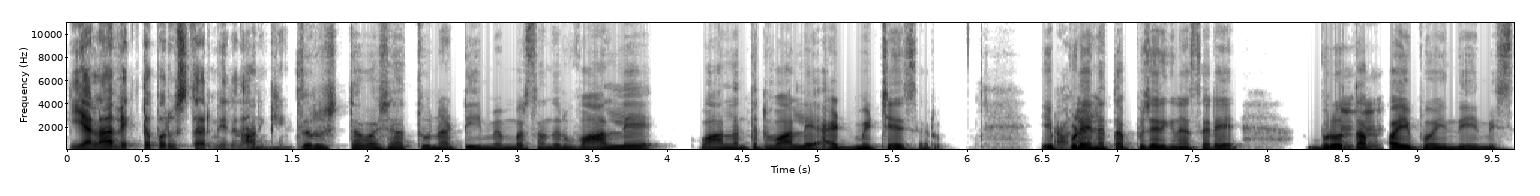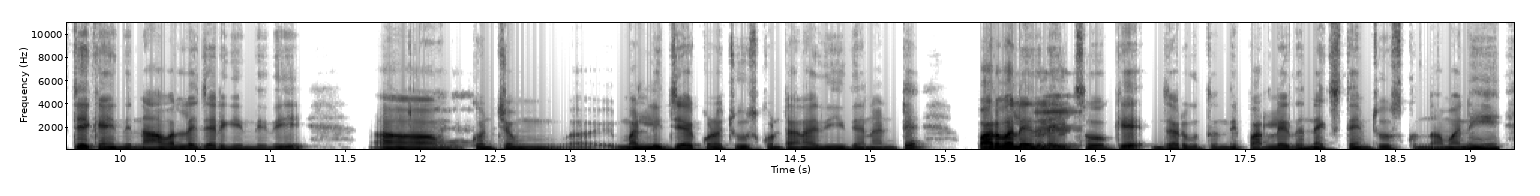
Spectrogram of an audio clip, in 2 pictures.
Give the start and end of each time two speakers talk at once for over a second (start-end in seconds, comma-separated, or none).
none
